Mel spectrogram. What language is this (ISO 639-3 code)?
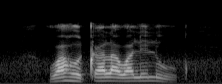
sot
